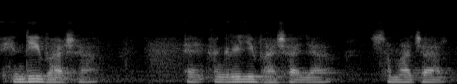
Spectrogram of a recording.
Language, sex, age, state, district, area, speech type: Sindhi, male, 60+, Uttar Pradesh, Lucknow, urban, spontaneous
